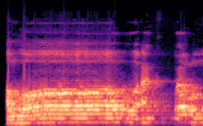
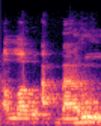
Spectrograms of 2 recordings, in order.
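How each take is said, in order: First: The final r is cut off with no vowel. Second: The final r is followed by a u-vowel. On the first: The speaker calls it right. "rohnya mati" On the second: The speaker calls it wrong. "bukan Allahu Akbaru"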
